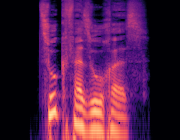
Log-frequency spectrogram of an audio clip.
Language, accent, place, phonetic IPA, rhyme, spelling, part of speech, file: German, Germany, Berlin, [ˈt͡suːkfɛɐ̯ˌzuːxəs], -uːkfɛɐ̯zuːxəs, Zugversuches, noun, De-Zugversuches.ogg
- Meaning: genitive singular of Zugversuch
